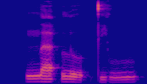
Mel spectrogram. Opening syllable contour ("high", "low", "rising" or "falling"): high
